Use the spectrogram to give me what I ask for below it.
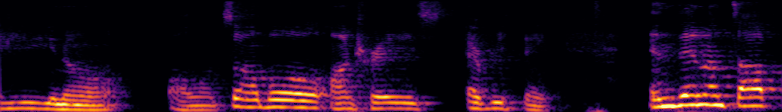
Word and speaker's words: Entrez: I was just going to say, entrez is actually pronounced entre. And it's a French word.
